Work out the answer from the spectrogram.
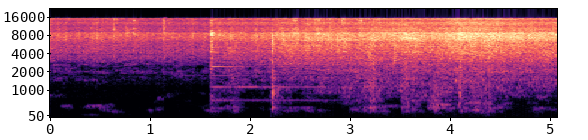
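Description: Spiced onion masala with freshly added mashed garlic sizzling in a kadai while a metal spatula stirs it. About a second and a half in, the sizzle turns suddenly louder as the stirring gets going, with a couple of sharp knocks of the spatula on the pan.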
